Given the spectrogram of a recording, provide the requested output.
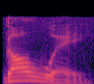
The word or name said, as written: Galway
